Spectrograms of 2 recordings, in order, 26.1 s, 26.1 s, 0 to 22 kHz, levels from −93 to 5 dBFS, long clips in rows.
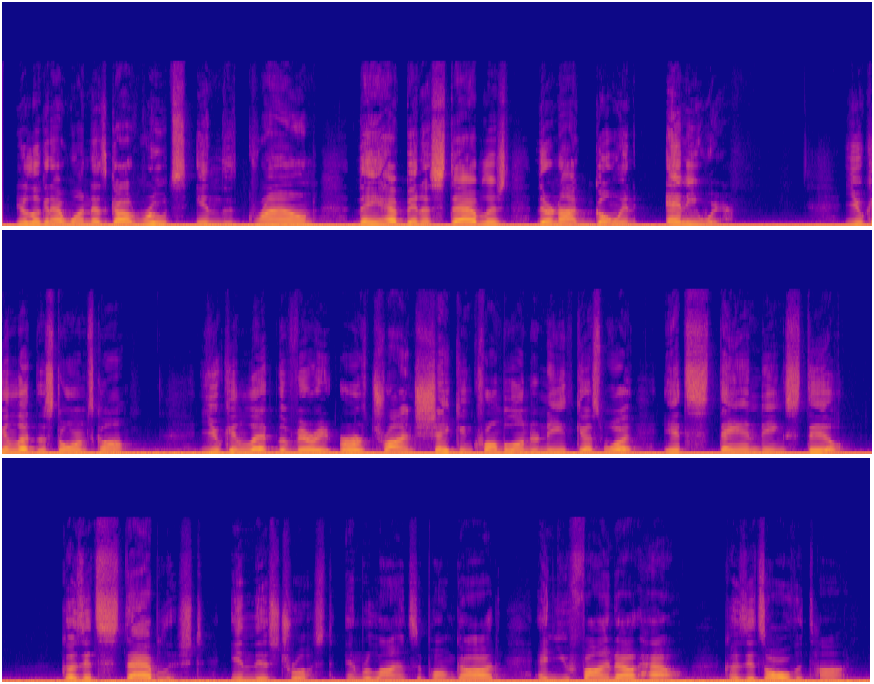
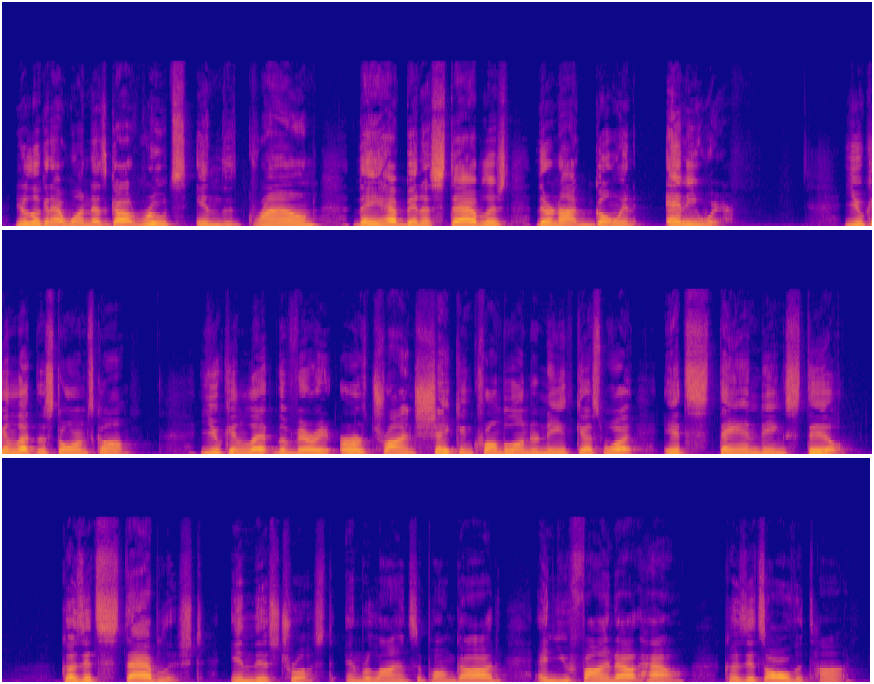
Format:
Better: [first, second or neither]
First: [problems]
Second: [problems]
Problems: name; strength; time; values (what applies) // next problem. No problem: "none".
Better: second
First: low rumble; noticeable; throughout; 20 dB below the speech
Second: none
